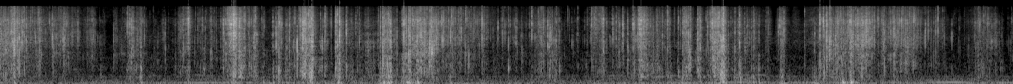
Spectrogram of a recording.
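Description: Foil trading-card pack wrappers crinkling and tearing as they are ripped open by hand, in a run of irregular crackly bursts.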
